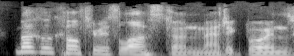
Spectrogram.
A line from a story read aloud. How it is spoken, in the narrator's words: Remus said with a sigh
